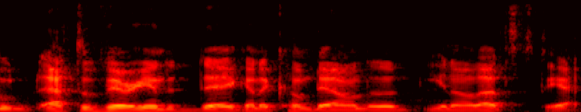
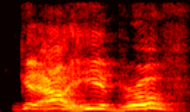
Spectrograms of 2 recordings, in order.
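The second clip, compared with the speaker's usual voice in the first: high, loud, jokey British bruv line; mock British; 10 semitones higher, 7 dB louder than usual. Riffing on the summon, mock British. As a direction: call it out in a cartoon British accent. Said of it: "too much British".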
